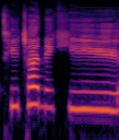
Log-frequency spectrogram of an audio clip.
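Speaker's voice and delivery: put-on high Thai-accented voice. Retelling how students called their teacher: imitating thai students' speech. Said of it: "They actually talk like this".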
